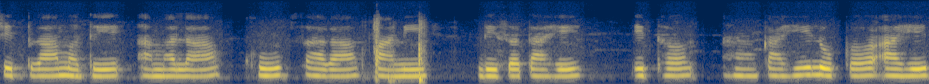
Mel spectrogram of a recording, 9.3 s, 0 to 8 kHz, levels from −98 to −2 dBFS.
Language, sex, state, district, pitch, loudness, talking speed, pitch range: Marathi, female, Maharashtra, Gondia, 205 Hz, -19 LUFS, 75 wpm, 195-210 Hz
